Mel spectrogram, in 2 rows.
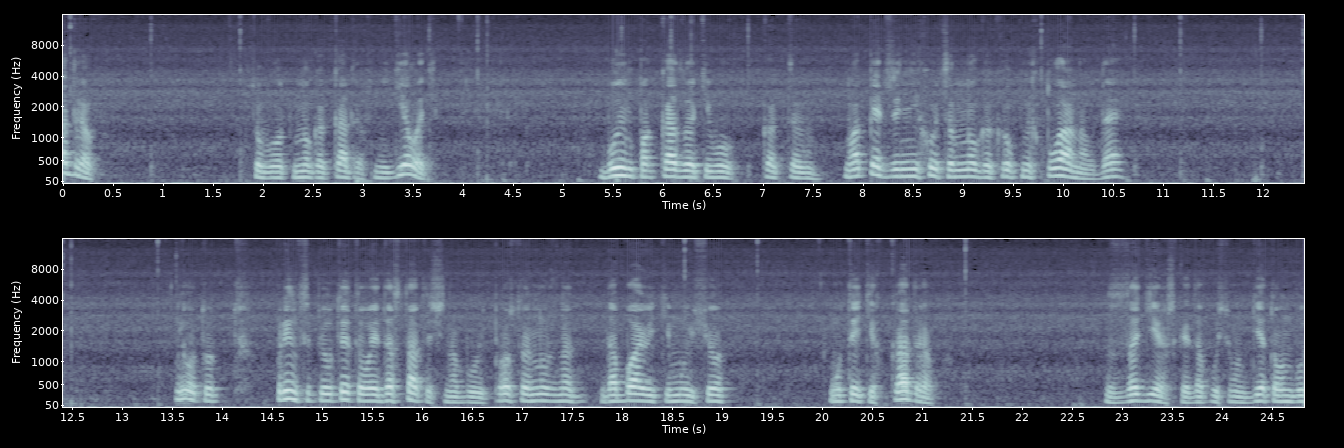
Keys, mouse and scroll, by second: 0.8-1.7 middle drag, 3.7-4.1 shift+middle drag, 5.6-6.1 shift+middle drag, 7.0-9.7 middle drag, 10.7-11.2 middle drag, 12.0-12.3 shift+middle drag, 13.5-18.7 drag, 19.3-21.5 drag.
